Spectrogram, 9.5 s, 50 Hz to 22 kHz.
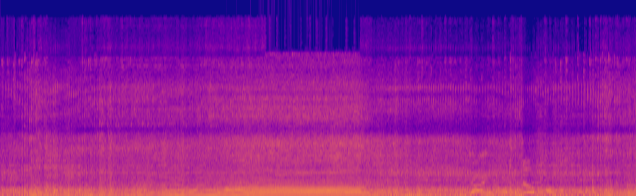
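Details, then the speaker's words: OS FS-91 Surpass II four-stroke glow engine, 10% nitro, 15x6 prop on Goldberg Super Chipmunk: rises to steady high drone then sags unevenly; unstable running, suspected too rich; high-speed needle turned itself, fuel tank leak found. "I wonder if we had it too rich for this the temperature"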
